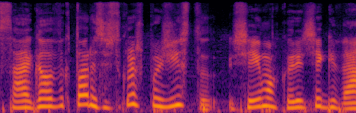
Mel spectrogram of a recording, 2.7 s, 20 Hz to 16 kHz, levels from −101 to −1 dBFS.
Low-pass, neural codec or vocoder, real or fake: 14.4 kHz; none; real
